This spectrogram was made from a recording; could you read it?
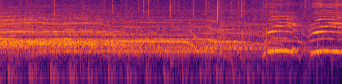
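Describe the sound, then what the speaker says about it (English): A crowd at a pro-Palestine protest rally in Minnesota cheers, whoops and claps loudly and continuously, with shouting voices and a speaker's voice over the noise. "Give them another round of applause."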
